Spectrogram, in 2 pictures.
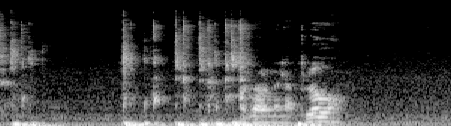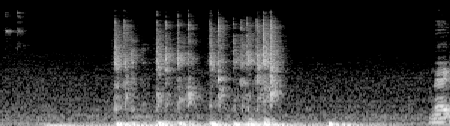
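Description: Keys clatter as a man types on a keyboard.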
